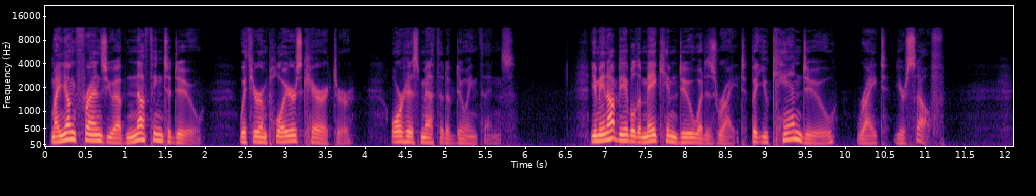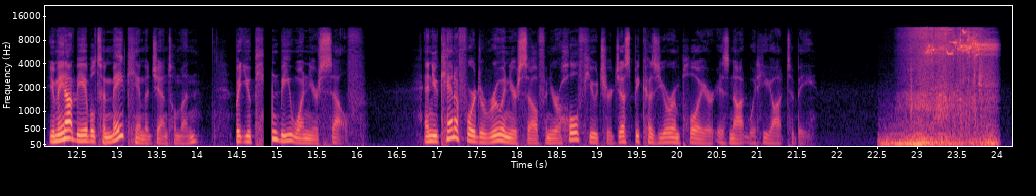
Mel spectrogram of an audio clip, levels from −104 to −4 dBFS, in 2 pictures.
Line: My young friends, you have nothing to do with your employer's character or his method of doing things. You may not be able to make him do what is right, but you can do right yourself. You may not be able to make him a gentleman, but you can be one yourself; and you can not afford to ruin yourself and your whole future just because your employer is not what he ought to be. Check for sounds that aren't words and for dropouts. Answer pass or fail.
fail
